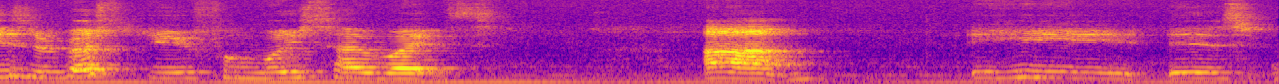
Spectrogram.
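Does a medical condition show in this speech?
Yes: cerebral palsy; present from birth.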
